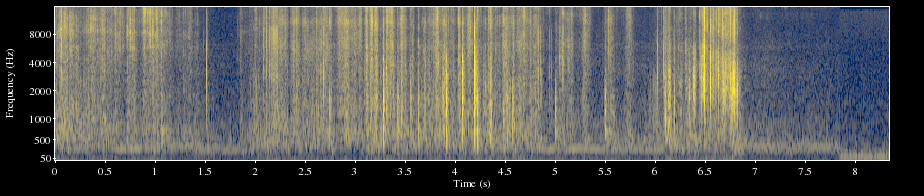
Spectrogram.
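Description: Paper towel crinkling and rustling in uneven handfuls as a wet metal lighter is rubbed dry in it. It is loudest about six and a half seconds in and stops about seven seconds in.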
